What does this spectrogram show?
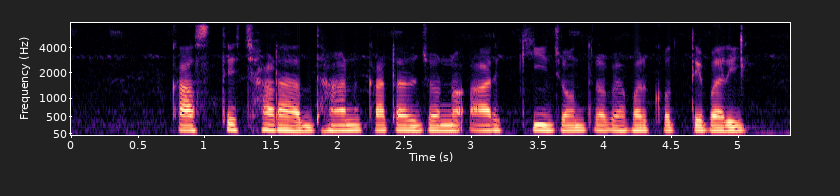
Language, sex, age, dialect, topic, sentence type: Bengali, male, 18-24, Standard Colloquial, agriculture, question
